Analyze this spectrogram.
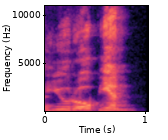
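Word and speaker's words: European: I hope it is quite clear right next अब देखिए एक वर्ड आया यूरोपियन शुरुआत ई से हो रही है लेकिन बोला कैसे जा रहा है य से यूरोपियन तो उसके आगे एन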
